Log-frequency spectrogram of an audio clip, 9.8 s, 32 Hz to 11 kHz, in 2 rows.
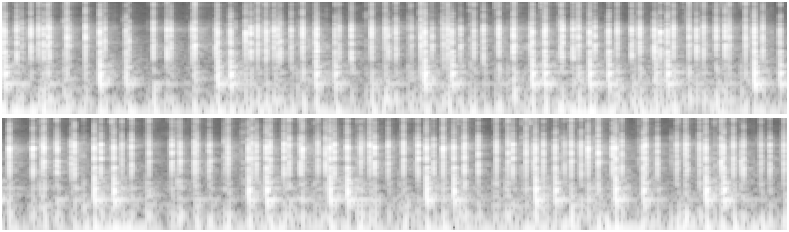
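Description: Fingertips type steadily on a KBD67 Lite 65% plastic mechanical keyboard with Boba U4T tactile switches and pastel plastic keycaps. A continuous run of short, crisp, bright clacks and taps with almost no ring, over a faint low thump.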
